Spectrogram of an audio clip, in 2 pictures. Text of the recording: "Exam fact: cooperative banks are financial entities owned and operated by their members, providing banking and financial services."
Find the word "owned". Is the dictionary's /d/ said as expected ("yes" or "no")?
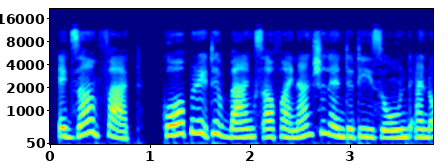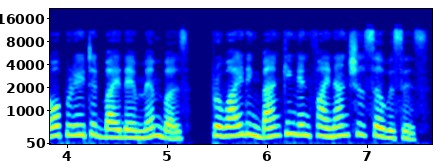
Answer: yes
